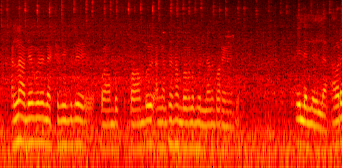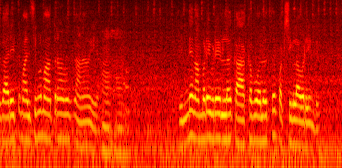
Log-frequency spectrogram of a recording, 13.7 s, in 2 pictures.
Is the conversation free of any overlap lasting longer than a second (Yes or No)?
Yes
